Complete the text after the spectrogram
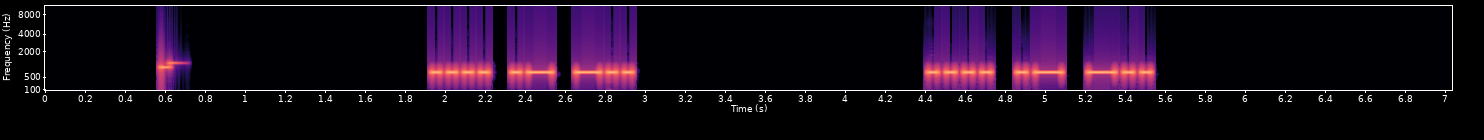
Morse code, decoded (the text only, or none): HAD HAD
